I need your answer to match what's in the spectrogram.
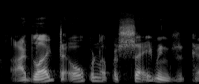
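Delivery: put-on Scottish-accented voice. Attempting a Bane voice asking to open a savings account: Sean Connery voice. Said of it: "that's just Sean Connery".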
